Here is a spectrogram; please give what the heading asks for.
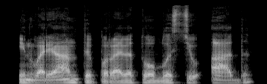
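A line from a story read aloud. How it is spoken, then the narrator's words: Skeptical snort. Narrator (Russian): скептически хмыкнул я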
